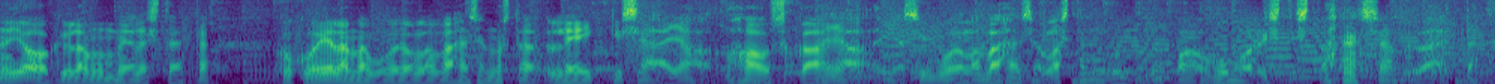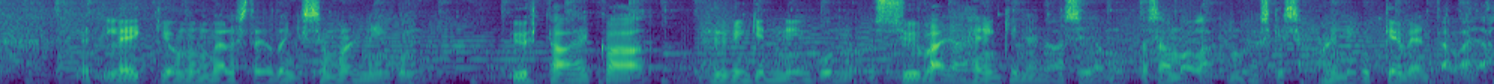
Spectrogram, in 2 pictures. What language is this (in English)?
Finnish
